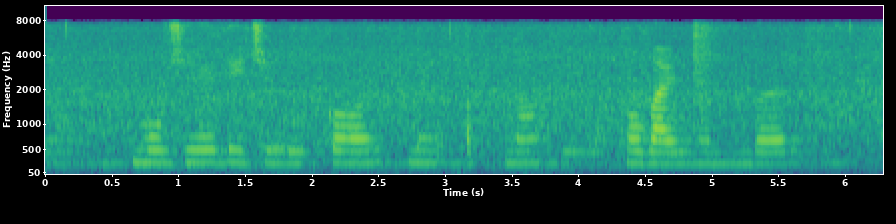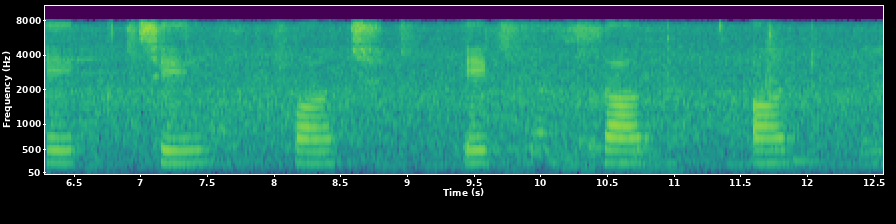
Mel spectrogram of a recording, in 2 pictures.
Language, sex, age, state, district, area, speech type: Hindi, female, 18-30, Madhya Pradesh, Harda, urban, read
